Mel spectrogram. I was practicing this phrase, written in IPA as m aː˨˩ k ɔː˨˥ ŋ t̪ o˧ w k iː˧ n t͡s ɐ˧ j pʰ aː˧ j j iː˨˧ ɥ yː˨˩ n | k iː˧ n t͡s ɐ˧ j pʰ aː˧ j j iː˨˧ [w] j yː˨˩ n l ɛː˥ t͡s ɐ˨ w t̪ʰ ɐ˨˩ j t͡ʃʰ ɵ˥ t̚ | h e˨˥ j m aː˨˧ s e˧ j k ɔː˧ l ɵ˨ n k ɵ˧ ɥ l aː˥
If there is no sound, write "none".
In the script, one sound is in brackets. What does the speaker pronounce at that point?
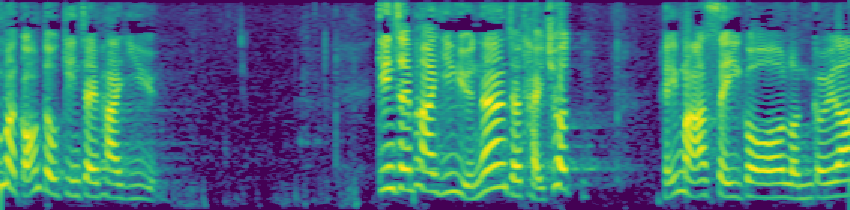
none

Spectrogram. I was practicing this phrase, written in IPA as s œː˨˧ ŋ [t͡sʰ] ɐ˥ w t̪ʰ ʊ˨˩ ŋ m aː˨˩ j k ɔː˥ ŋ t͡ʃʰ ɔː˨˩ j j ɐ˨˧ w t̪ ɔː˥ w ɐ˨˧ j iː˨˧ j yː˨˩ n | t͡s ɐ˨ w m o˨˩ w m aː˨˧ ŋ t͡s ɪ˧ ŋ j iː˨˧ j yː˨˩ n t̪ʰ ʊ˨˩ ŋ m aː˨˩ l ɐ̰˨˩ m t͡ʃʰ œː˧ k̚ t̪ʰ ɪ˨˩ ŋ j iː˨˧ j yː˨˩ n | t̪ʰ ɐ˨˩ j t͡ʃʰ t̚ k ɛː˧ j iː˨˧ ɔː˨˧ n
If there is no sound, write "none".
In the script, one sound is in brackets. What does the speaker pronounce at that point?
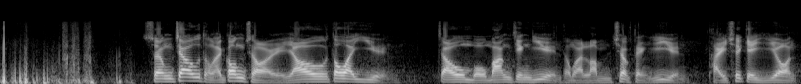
t͡s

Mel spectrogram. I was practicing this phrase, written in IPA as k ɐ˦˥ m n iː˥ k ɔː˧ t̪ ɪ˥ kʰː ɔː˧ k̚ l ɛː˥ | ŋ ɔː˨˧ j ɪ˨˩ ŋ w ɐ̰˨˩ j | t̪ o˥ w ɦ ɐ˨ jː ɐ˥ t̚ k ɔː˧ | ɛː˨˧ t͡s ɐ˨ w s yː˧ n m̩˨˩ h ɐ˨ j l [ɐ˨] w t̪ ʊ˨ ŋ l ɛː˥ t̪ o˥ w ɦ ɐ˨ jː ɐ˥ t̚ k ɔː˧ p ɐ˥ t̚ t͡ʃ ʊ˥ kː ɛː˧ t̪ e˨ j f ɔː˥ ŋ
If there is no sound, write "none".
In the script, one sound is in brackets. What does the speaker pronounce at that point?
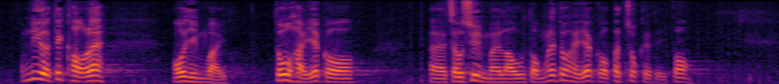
ɐ˨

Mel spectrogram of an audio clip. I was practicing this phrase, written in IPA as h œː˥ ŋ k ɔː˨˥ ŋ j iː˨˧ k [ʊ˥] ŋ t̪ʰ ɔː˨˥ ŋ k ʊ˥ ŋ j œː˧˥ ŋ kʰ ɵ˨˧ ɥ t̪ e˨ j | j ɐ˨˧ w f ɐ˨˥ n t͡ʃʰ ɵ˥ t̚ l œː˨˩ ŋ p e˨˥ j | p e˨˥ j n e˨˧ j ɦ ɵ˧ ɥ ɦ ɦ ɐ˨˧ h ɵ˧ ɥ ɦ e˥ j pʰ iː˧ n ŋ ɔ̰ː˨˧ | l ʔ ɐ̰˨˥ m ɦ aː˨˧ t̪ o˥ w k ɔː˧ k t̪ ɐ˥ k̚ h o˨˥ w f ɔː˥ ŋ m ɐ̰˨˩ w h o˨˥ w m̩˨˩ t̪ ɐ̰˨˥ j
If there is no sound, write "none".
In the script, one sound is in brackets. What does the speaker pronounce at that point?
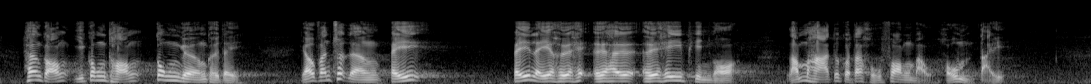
ʊ˥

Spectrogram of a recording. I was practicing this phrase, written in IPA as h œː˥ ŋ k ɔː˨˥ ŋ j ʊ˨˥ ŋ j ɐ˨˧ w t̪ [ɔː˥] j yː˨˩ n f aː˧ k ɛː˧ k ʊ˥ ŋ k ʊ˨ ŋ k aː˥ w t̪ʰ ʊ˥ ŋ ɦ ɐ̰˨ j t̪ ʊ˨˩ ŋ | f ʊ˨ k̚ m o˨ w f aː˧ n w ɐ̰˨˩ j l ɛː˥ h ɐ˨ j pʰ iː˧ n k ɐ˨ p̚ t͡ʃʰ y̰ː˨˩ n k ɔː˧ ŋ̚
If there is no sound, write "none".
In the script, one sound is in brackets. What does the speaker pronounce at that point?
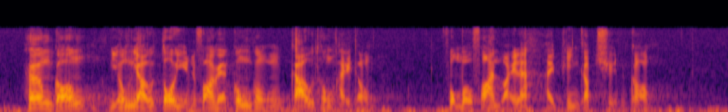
ɔː˥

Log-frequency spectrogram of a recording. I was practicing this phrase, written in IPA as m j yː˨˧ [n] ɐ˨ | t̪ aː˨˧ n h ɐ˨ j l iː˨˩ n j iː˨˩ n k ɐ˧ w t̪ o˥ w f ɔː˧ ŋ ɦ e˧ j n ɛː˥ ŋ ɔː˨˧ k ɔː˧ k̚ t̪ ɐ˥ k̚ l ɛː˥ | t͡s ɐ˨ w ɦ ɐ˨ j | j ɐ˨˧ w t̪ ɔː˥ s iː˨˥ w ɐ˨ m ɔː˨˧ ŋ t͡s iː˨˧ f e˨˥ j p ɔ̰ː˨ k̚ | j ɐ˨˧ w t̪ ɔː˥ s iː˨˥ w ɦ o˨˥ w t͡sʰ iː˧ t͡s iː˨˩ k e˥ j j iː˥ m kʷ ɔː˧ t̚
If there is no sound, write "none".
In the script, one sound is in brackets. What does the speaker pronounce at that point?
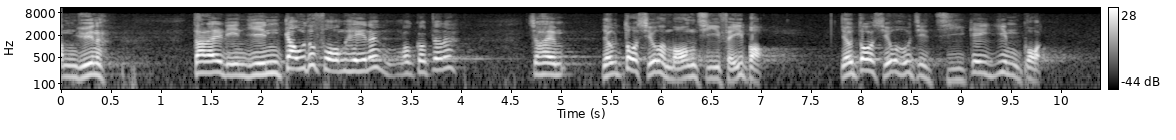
n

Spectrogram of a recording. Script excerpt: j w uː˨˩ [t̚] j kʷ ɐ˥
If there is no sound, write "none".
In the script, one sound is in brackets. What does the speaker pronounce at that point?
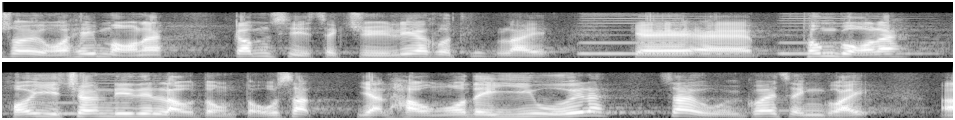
none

